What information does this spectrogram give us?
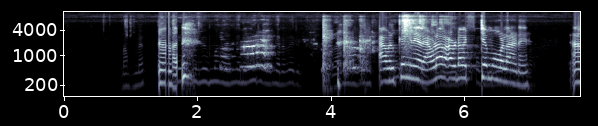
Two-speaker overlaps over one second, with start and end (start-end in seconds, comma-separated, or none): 4.8-6.9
